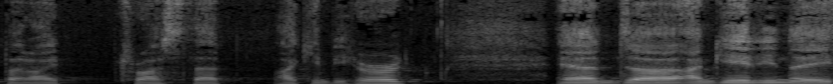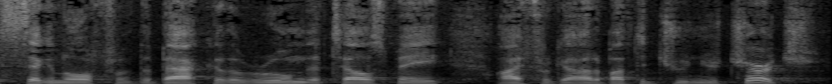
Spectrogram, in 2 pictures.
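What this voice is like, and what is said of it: Slightly raspy voice. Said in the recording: “apologize for my voice. It's a little raspy,”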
